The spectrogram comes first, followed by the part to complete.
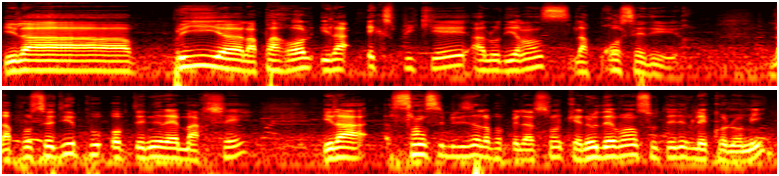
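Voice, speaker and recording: A man's voice: mid-range voice, moderate pace. A man, a conference attendee giving a hesitant street interview full of fillers.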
